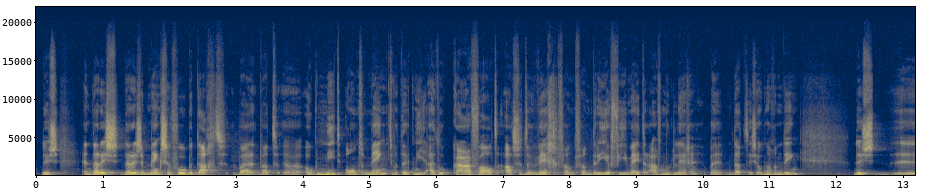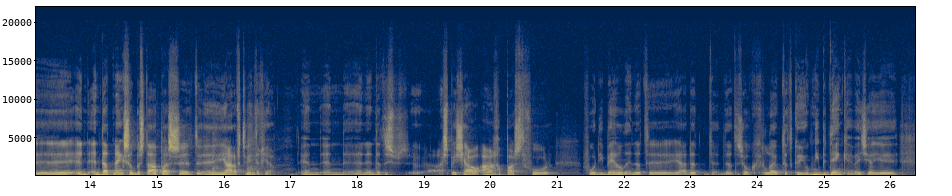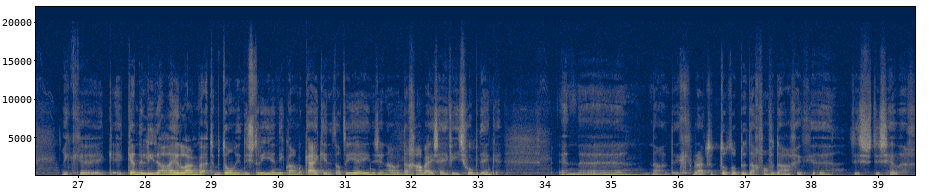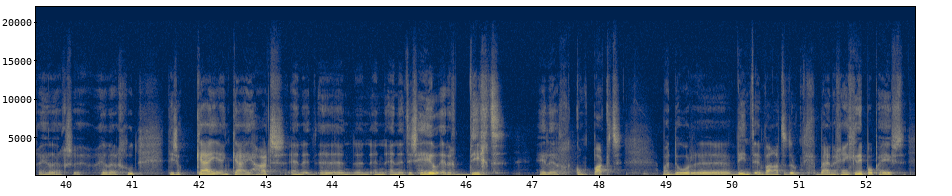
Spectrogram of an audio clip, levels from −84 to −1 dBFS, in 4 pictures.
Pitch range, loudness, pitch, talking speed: 135-170 Hz, -24 LUFS, 150 Hz, 195 wpm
